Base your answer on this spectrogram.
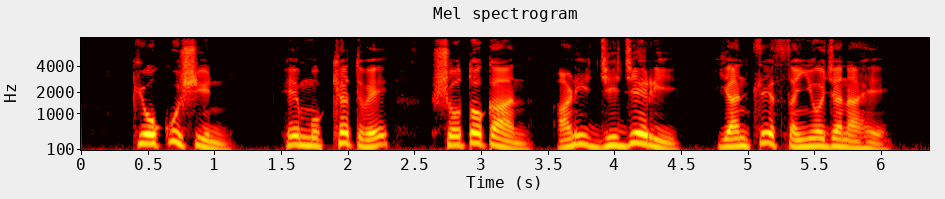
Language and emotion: Marathi, neutral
